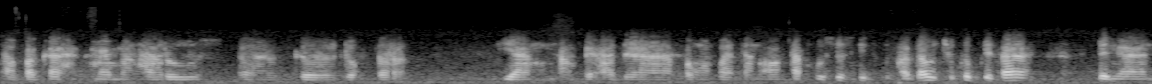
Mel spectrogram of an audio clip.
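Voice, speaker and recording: A man's voice: fairly low pitch, flat delivery, measured pace, sharp tone. A man phoning in, asking questions in a respectful, hesitant way. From Jakarta. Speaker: caller, a father asking advice. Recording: dull phone line, faint noise.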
